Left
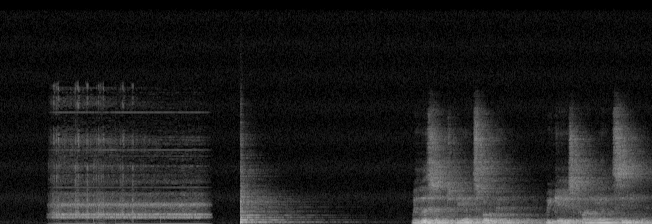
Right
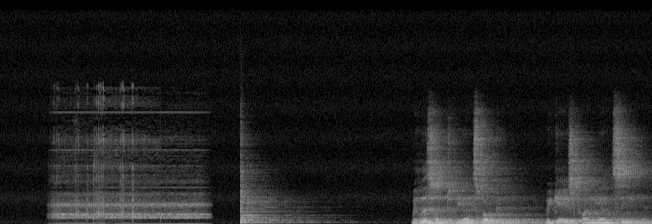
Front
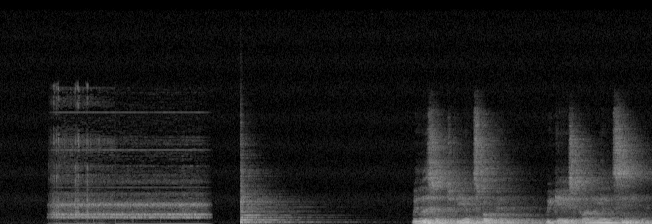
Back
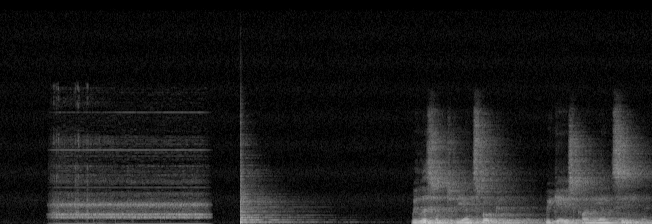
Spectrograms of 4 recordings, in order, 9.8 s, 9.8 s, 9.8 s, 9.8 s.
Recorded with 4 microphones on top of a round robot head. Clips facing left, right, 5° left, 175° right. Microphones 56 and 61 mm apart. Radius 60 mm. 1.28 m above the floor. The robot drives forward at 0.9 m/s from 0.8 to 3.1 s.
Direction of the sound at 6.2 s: 170° right.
